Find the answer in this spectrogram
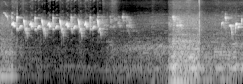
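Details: Sooty-headed bulbul in lively long 'ropel panjang' style song, used as a lure for birds that stop singing: rapid chain of bright, bouncing chirps for two seconds, a pause with faint rustling, then a burst of noise and renewed chirps.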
